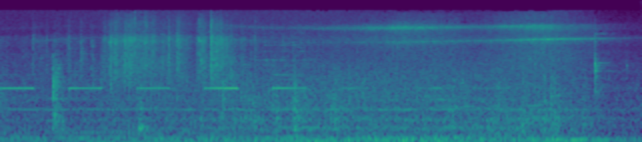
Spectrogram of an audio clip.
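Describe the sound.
A regional train at the Küstrin-Kietz station gives a steady, loud rumble throughout, with a short high beep repeating at intervals over it.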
